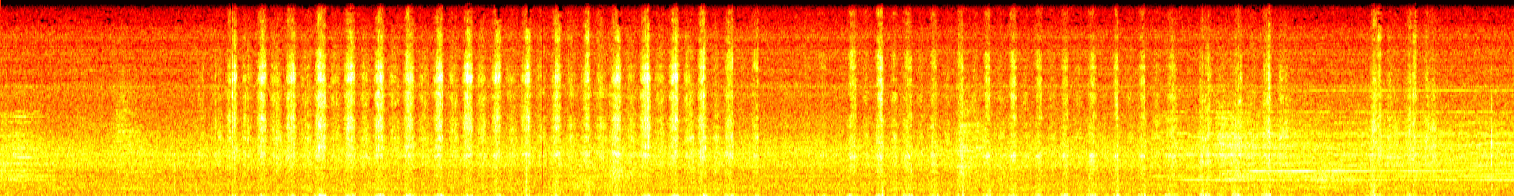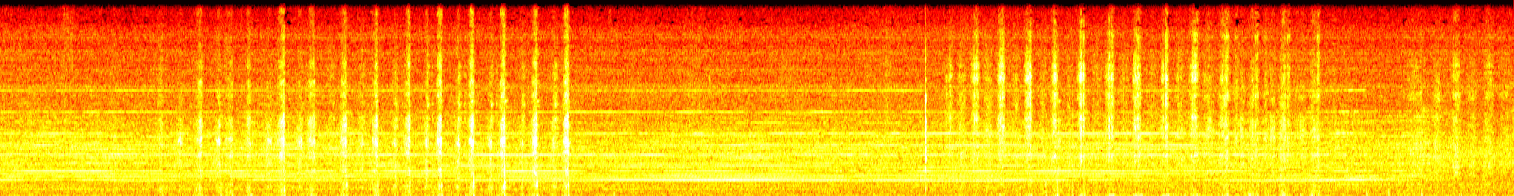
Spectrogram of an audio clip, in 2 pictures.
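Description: Steel chisel paring and chopping into a wooden block: a rapid, uneven run of ticks, knocks and scrapes of the blade in the wood. A faint steady high tone runs in the background through the second half.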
